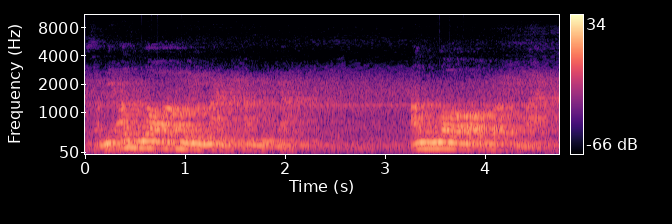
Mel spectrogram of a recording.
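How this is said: A breath-length pause separates the two phrases. The worshipper rests briefly before moving on. The speaker calls it right. "sudah ada tumak nina"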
